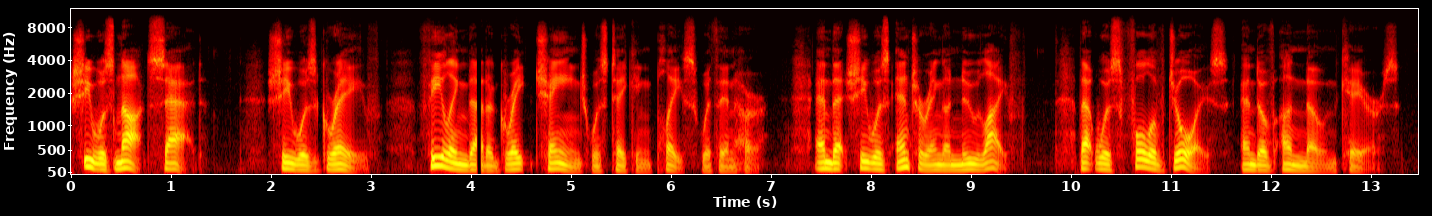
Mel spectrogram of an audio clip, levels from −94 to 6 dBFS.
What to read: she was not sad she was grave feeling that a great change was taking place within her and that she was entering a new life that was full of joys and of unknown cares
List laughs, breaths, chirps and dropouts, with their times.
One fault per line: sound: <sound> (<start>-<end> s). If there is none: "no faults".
sound: dropout (4.1-4.1 s)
